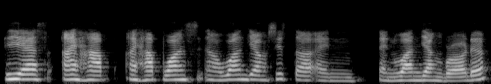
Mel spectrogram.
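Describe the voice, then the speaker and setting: A woman's voice: mid-range voice, fairly even intonation, clear, resonant tone. Hesitant woman, muffled. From Vietnam. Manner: hesitant, halting, restarts often. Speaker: student. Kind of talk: English speaking practice.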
